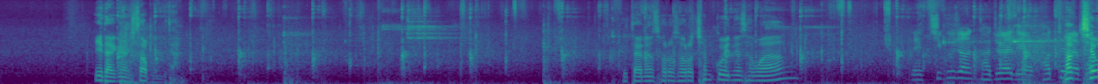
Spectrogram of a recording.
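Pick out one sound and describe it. A ping-pong ball clicks back and forth off paddles and a table in a quick rally.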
